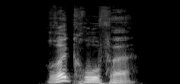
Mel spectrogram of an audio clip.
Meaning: nominative/accusative/genitive plural of Rückruf
- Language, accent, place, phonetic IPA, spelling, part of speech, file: German, Germany, Berlin, [ˈʁʏkˌʁuːfə], Rückrufe, noun, De-Rückrufe.ogg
